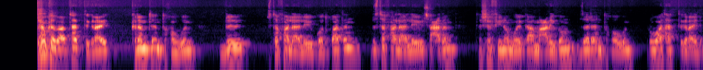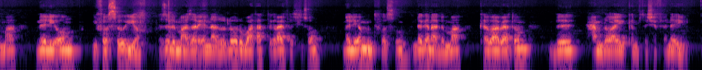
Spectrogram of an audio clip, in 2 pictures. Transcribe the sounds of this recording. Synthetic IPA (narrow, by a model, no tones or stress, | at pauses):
zħukʰɐβaβit̪ʰat̪ʰːɨɡɾaj | kʰɨɾɐmt̪ʰɨɨnt̪ʰɨxɐwːʊn | bɨ | z̥ɨt̪ʰɐfɐlalɐjukʼot̪ʼkʼat̪ʼɨnbɨzɨt̪ʰɐfɐlalɐjusa̰ʕɾɨn | t̪ʰɐʃɐfino̞mwɔjkʰɐʔama̰ʕɾiɡo̞mzɐɾʔeɨnt̪ʰɨxɐwːʊn | ɾɨβat̪ʰat̪ʰːɨɡɾajd̪ɨmːa | mɐliʔo̞mjɪfɐsɨuɨjːo̞mʔɨzid̪ɨmːazɐɾʔenːazɐlːo̞ɾɨβat̪ʰat̪ʰːɨɡɾajfɐsiso̞mː | ɐliʔo̞mɨnt̪ʰɨ̥fɐsuɨnd̪ɐɡɐnad̪ɨmːa | kʰɐβaβjat̪ʰo̞m | bɨħamd̪ɐwajkʰɐmzɨt̪ʰɐʃɐfɐnɐɨjːu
